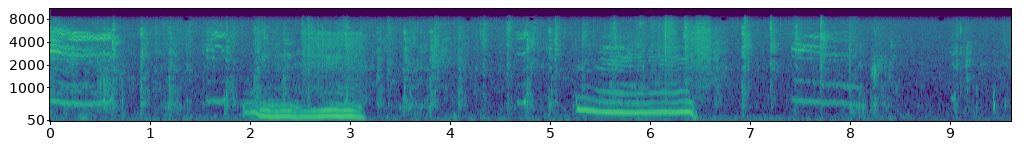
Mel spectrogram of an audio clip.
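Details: Red fox at night on a woodland edge surrounded by fields in East Sussex, late October, giving drawn-out, moaning, catlike wails with softer calls between, possibly while playing, fighting or establishing territory.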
